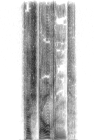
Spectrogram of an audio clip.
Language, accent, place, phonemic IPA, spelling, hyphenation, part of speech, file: German, Germany, Berlin, /fɛɐ̯ˈʃtaʊ̯xənt/, verstauchend, ver‧stau‧chend, verb, De-verstauchend.ogg
- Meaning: present participle of verstauchen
